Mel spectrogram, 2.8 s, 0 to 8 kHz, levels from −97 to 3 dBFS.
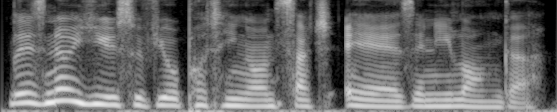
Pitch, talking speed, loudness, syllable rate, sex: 185 Hz, 235 wpm, -16 LUFS, 6.2 syllables/s, female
